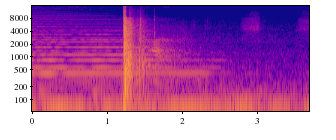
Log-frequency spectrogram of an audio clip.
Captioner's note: gun fires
